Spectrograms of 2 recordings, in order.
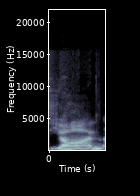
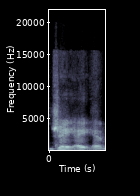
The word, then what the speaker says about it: Jan: to say this right it is Yan I I it's it's spelled j an so I was thinking Jan but it's Yan um he was did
